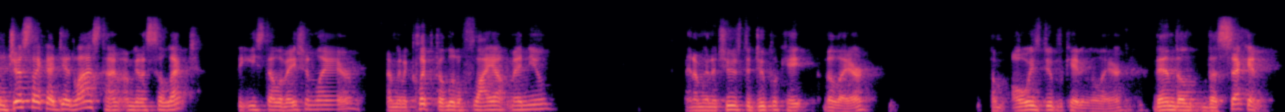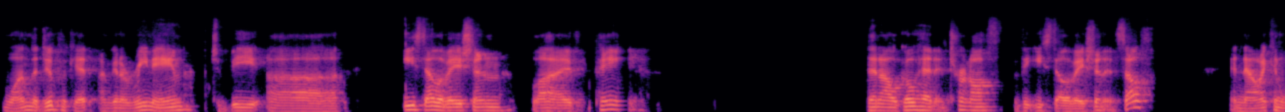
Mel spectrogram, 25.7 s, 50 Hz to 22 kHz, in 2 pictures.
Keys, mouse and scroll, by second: 0.6 click, 0.8 F15, 4.7 click, 8.4 click, 11.6 click, 13.6 click, 13.9 click, 16.8-20.1 typing, 22.9 click.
